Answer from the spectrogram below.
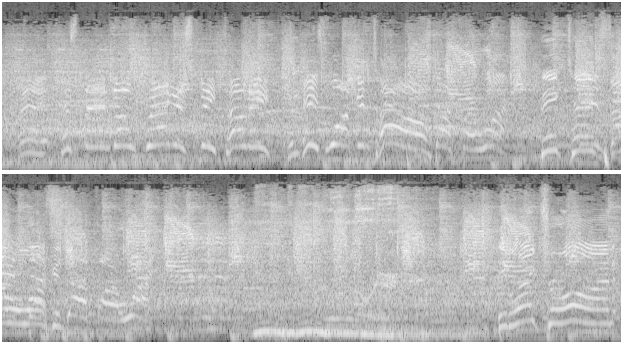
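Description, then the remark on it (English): A loud wrestling arena crowd roars and shouts steadily for the whole stretch as Luger comes out with Hogan in the ring, many voices overlapping, with sharp thuds and slams from the ring cutting through the din. “Listen to this crowd.”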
